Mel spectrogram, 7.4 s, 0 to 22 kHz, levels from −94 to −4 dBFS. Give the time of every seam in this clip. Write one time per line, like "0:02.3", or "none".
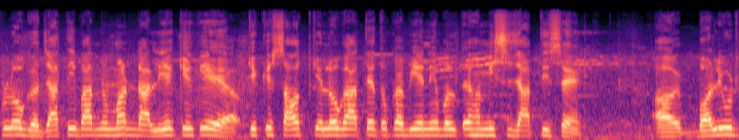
0:02.4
